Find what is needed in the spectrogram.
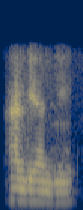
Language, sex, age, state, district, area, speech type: Punjabi, male, 30-45, Punjab, Barnala, rural, conversation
